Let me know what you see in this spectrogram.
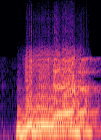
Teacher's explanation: نعم، بالله الباء مرققة لأنها ليست من الحروف التي تفخم دائما المجموعة في قول الشيخ رحمه الله خص ضغط قر، فحروف خص ضغط قر تفخم دائما في جميع أحوالها. بالله اللام مرققة في لفظ الجلالة لوقوعها بعد كسر، وتفخم لام لفظ الجلالة إذا سبقت بضم أو فتح.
